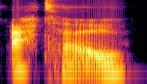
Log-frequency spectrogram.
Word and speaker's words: Atthowe: So yeah, we were we were talking earlier about your name um which is written A T H O we E but it's pronounced ATO and yeah this was something else that we were talking about in terms of discovering things.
